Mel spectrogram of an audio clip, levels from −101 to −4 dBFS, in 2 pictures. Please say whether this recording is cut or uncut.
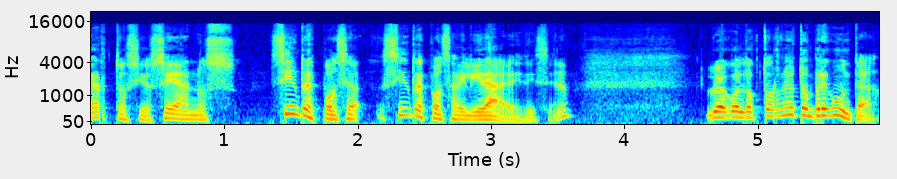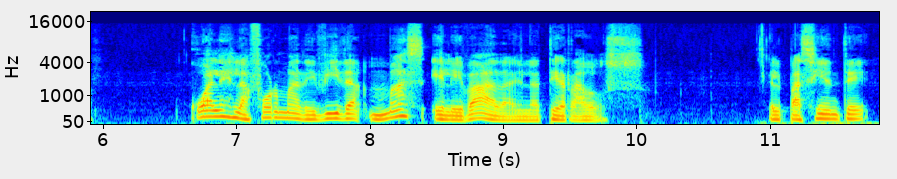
uncut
